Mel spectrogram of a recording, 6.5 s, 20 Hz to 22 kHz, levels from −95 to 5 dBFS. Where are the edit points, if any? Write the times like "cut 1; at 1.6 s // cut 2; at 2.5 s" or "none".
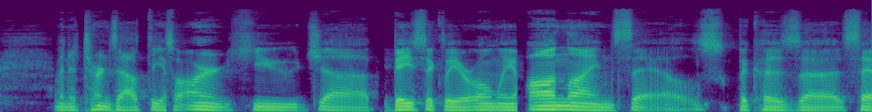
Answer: cut 1; at 1.2 s // cut 2; at 2.9 s // cut 3; at 3.9 s

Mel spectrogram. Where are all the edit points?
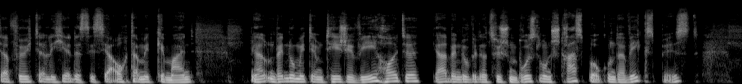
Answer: none

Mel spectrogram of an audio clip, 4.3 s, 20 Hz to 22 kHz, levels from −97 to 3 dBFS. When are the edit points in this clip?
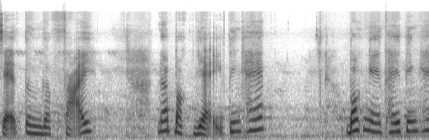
cut 1; at 2.2 s

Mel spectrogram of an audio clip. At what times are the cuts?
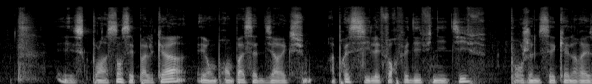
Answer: cut 1; at 5.0 s

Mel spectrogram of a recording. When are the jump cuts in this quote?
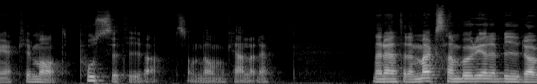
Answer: none

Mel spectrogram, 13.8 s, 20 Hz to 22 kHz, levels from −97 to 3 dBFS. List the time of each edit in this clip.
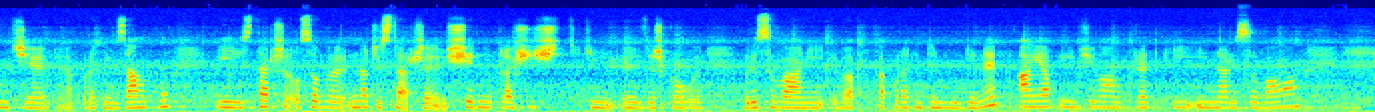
cut 1; at 10.5 s

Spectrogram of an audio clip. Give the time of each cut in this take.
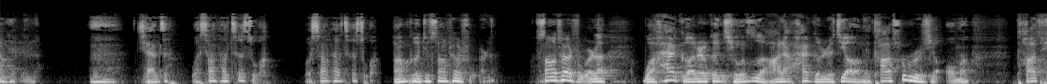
cut 1; at 3.8 s

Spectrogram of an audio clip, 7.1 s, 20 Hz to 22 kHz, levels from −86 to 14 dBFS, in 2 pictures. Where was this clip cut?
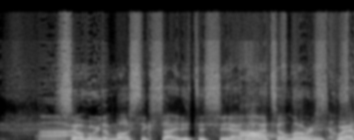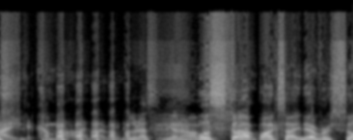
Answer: cut 1; at 1.0 s

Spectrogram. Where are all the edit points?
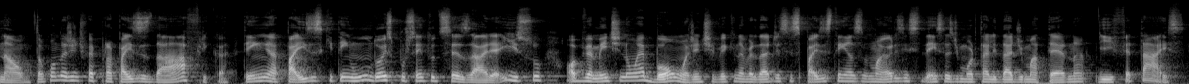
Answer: cut 1; at 2.4 s

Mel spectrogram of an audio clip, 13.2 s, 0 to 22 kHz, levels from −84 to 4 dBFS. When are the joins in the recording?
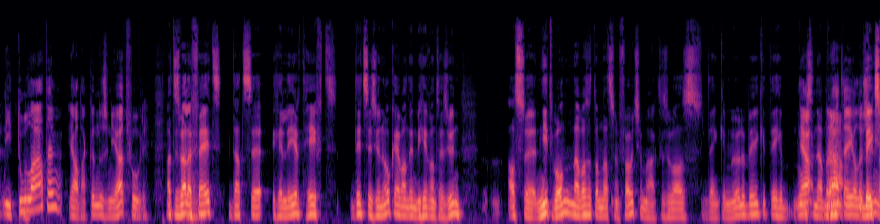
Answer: cut 1; at 2.3 s // cut 2; at 3.4 s // cut 3; at 7.5 s

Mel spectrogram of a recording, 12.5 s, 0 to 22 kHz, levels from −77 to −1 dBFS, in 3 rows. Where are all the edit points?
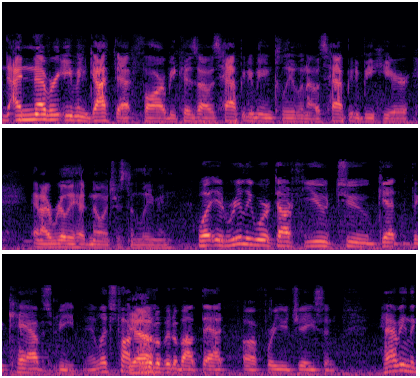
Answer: none

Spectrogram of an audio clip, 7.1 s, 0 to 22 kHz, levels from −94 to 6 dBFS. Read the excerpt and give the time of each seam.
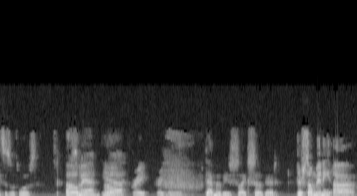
none

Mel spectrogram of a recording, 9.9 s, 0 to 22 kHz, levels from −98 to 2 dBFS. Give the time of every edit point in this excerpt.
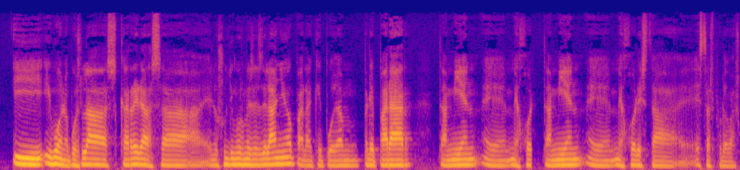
cut 1; at 1.1 s // cut 2; at 7.1 s

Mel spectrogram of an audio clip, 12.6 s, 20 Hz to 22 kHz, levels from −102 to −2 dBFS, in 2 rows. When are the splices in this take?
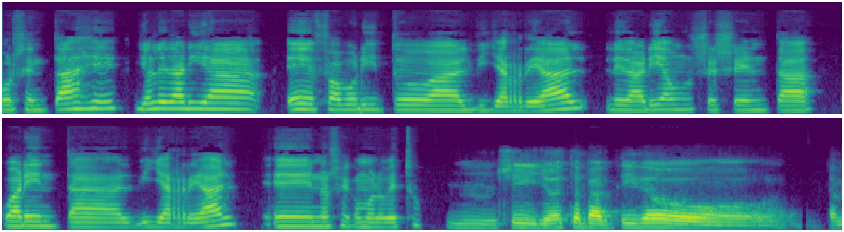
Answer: cut 1; at 0.9 s // cut 2; at 2.0 s // cut 3; at 6.2 s // cut 4; at 8.1 s // cut 5; at 9.5 s

